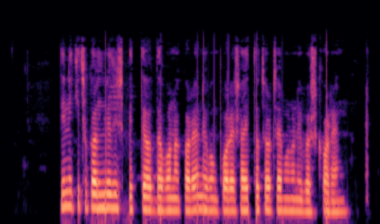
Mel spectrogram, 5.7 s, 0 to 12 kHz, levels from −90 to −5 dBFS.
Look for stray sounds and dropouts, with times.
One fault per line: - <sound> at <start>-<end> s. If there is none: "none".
- dropout at 1.8-1.9 s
